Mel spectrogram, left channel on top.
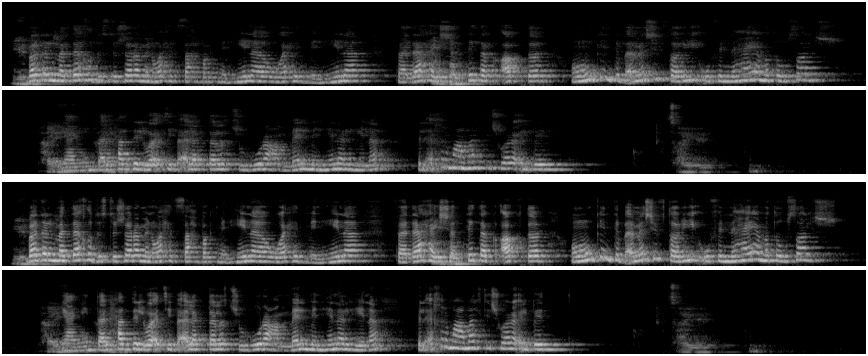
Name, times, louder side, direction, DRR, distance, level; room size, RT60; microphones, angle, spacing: voice 1, 0.2-3.6 3.9-8.3 9.2-12.5 12.8-14.2, right 3 dB, 75° right, 6 dB, 0.7 m, -24 dB
voice 2, 9.0-9.4 9.6-9.8 15.3-15.7, equal, 35° left, -1 dB, 2.6 m, -36 dB
7.0 x 6.1 x 2.4 m, 0.69 s
head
